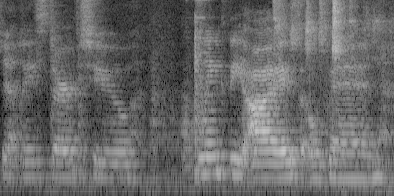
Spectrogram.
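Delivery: soft guided relaxation voice; soothing yoga teacher. Acted. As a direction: ease them gently.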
